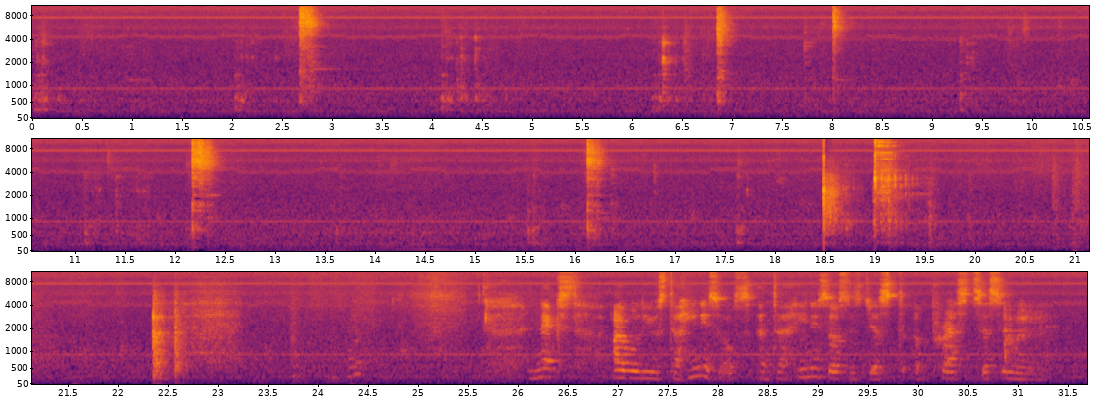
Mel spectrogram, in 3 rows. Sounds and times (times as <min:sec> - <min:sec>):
Speech: 0:26.1 - 0:31.4.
